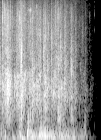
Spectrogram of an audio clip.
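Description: Audience applauding, a dense patter of clapping mixed with low thumps, fading and then cutting to silence just before the end.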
